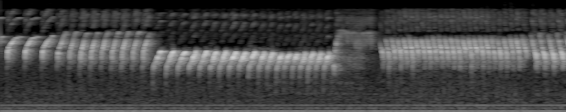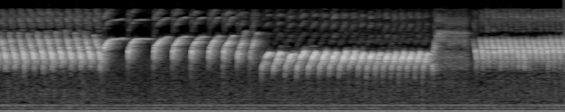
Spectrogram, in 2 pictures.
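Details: Canary singing long rolls to stimulate young or silent canaries: alternating high and low rapid trills separated by brief sharp notes, repeating the pattern over and over; low steady hum throughout.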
